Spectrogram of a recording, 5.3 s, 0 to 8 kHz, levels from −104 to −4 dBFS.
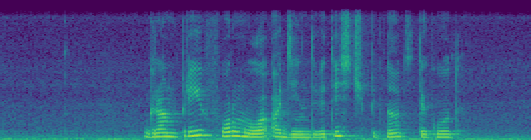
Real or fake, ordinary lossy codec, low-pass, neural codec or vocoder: real; none; 7.2 kHz; none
